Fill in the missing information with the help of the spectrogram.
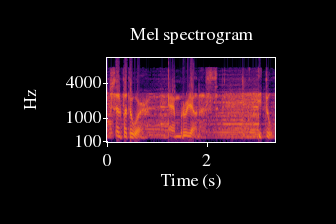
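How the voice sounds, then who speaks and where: A man with a Filipino accent announcing a radio drama in a formal, deliberate and dramatic scripted style. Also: lowish voice, big pitch swings. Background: music.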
